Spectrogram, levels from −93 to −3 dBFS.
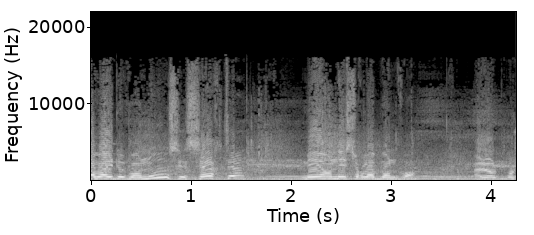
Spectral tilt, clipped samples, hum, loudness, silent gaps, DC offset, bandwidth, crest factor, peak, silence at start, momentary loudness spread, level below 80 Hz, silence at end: -4 dB/octave; under 0.1%; none; -20 LUFS; none; 2%; 16.5 kHz; 10 dB; -10 dBFS; 0 s; 11 LU; -52 dBFS; 0 s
